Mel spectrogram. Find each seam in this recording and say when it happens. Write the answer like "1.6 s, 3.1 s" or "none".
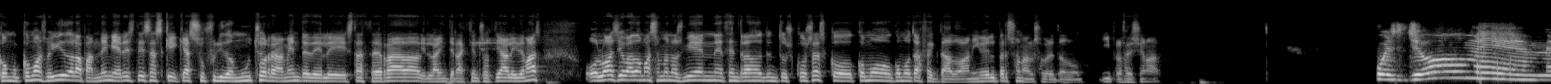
4.2 s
